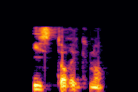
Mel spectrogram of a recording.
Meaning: historically
- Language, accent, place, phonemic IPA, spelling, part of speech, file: French, France, Lyon, /is.tɔ.ʁik.mɑ̃/, historiquement, adverb, LL-Q150 (fra)-historiquement.wav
